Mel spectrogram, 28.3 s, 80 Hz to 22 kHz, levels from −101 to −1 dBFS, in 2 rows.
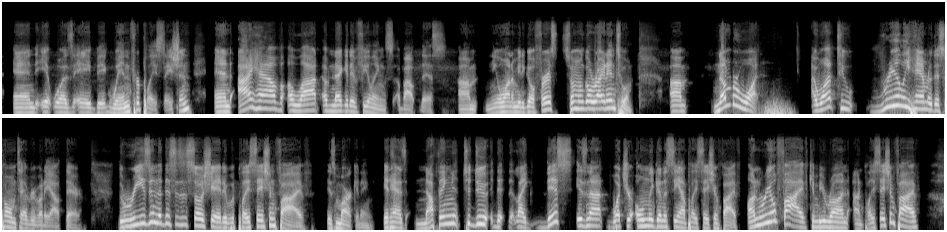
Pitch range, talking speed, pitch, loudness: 140-215 Hz, 180 wpm, 165 Hz, -21 LUFS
